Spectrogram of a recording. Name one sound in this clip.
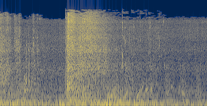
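A heavy metal object splashes into water.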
